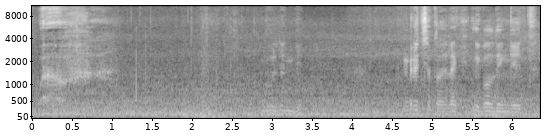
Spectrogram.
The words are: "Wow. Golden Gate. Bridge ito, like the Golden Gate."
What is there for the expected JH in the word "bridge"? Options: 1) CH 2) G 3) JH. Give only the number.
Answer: 1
